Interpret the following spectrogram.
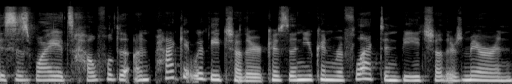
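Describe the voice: A woman talks at a fairly quick pace with a slightly mellow tone. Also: medium pitch for a woman, ordinary pitch variation.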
